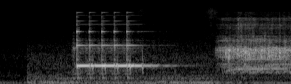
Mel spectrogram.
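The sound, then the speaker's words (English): A bright correct-answer chime in a word quiz, marking a point awarded: a quick run of about five ringing, bell-like notes that sustain briefly, followed by a burst of broad, hissy noise. No one speaks. “Did you hear the correct answer noise?”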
